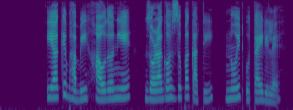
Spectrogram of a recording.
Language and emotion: Assamese, neutral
